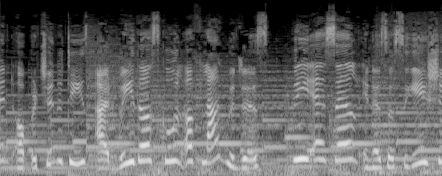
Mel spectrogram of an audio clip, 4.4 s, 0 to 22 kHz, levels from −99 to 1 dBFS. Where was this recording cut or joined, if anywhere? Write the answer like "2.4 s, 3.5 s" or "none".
0.9 s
